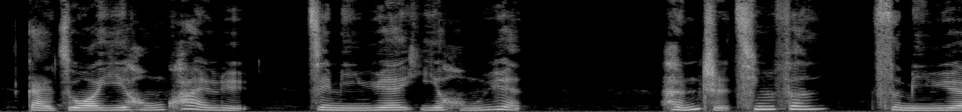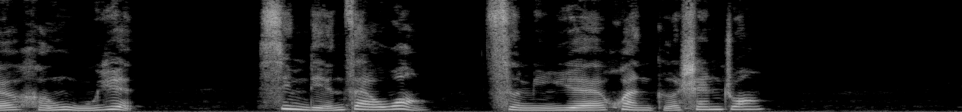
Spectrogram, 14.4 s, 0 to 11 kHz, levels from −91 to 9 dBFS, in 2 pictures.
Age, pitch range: 20-39, 210-275 Hz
